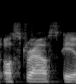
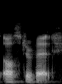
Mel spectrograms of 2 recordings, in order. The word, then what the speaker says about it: Ostrovich: I think people decide I'm going full Eastern European on that last name, or I get like an Ostrowski or something. But you got it pretty good. It's Ostrovich, yeah.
